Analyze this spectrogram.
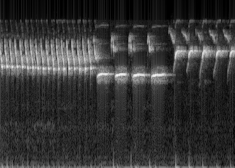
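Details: Canary singing a rapid high trill, then slower whistled notes repeated about four times, then quick upward-flicking notes, all clear and loud.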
